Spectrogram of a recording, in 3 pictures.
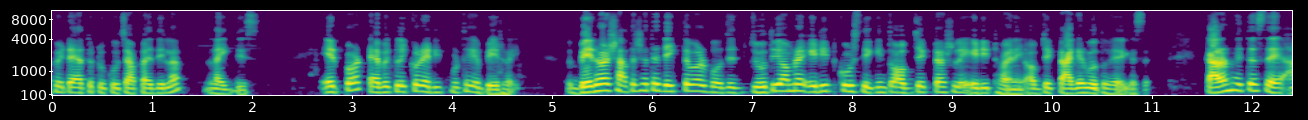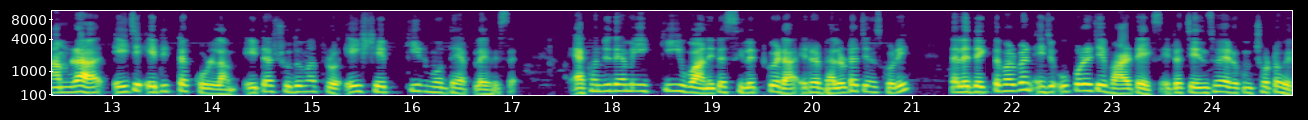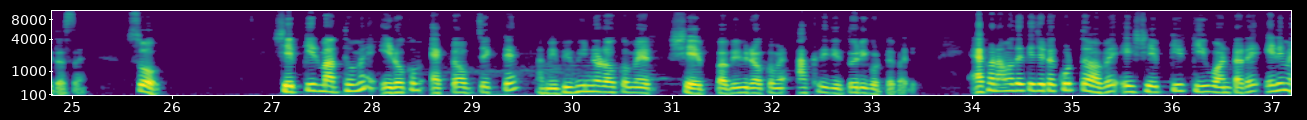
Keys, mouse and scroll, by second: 2.8-4.5 shift+middle drag, 4.5 Tab, 20.4-25.5 drag.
